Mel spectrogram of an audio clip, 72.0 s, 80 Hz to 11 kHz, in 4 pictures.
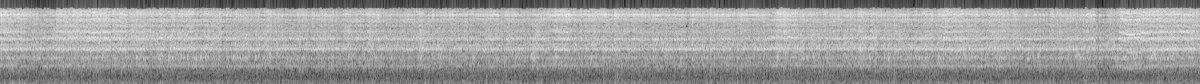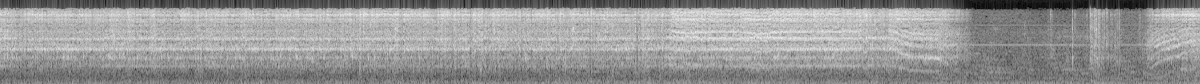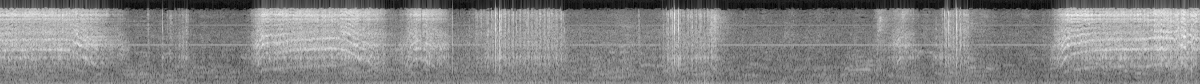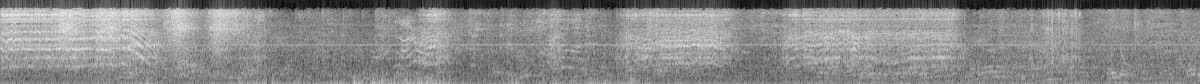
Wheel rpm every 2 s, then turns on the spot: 210, 210, 210, 210, 210, 210, 210, 210, 210, 210, 210, 210, 210, 210, 210, 200, 50, 60, 150, 20, 140, 50, 20, 10, 10, 20, 170, 200, 50, 10, 20, 20, 70, 90, 40, 0.
42-48 68-70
